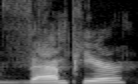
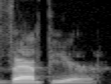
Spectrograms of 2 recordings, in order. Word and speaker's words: Vampyr: how you say it it's VA MP Y R so I think with the Y on there instead of IR e instead of vampire it's vampyre if I'm not mistaken I could be wrong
